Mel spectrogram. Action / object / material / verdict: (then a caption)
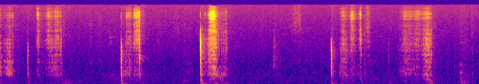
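scrape / chalkboard in a wooden frame / slate / none. Fingers draw small doodles with white chalk on a large flat chalkboard in a wooden frame, making quiet scratching and rubbing strokes. Short bursts of bright, gritty chalk scraping are punctuated by a few sharp taps as the chalk meets the board, with near silence in between.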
